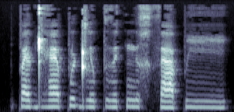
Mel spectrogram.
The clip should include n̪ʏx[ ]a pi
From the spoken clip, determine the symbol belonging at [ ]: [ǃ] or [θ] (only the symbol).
θ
